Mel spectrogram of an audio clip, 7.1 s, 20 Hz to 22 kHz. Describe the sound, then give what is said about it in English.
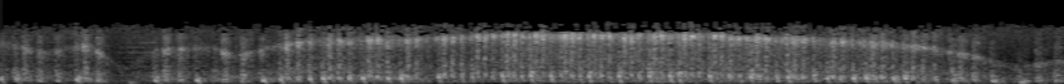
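The engine of an old 1927 Maxwell car runs with a continuous, rough, sputtering chug of rapid, uneven pulses. It stays loud and steady throughout. “Jack's famous 1927 Maxwell”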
